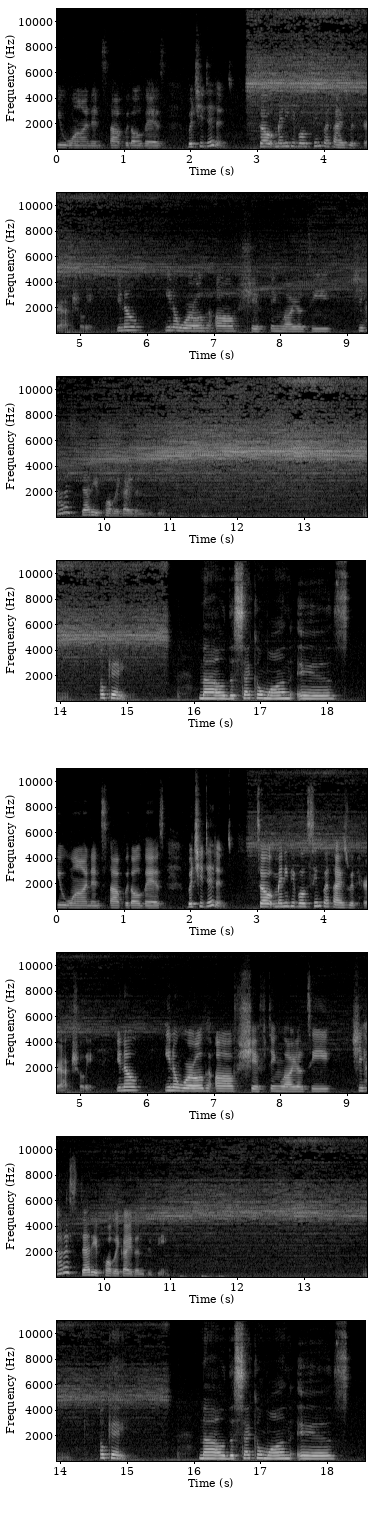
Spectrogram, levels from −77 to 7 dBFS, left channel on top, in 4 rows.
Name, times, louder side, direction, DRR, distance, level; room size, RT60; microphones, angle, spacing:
voice 1, 0.0-2.5 3.0-5.2 5.5-5.9 6.3-8.7 9.1-10.9, right 7 dB, 70° right, 0.4 m, -29 dB
sound 1, 2.8-15.6, left 8 dB, 70° left, 0.6 m, -38 dB
voice 2, 14.6-15.0 16.1-18.3, equal, 5° left, 0.4 m, -23 dB
4.8 x 2.1 x 3.7 m
head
